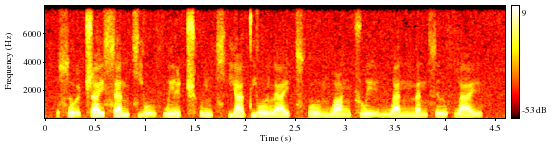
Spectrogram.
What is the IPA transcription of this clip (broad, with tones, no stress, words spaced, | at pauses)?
so̰˨˩ʊ̯ʈ͡ʂa˥ɪ̯ sa˥˩nt͡ɕjo̰˨˩ʊ̯xwe˧˥ɪ̯ ʈ͡ʂʰʊ˥˩ŋt͡ɕʰjä˥t̪jo˥˩ʊ̯la˧˥ɪ̯ t͡sʰo˥ʊ̯n̪wɑ˧˥ŋʈ͡ʂwḛ˨˩ɪ̯ n̪wa˥n n̪a˥˩nsɹ̩˥fwa˥˩ɪ̯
